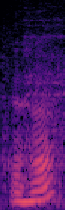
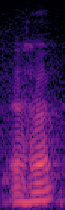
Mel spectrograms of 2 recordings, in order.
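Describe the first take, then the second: The two takes are said the same way.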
